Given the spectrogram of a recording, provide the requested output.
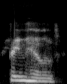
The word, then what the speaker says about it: Kriemhild: And Well, then Creamhild on the left is the one in all black with the black bow. did Her story is more short. you say Cream Huh? Hill? Creamhild.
